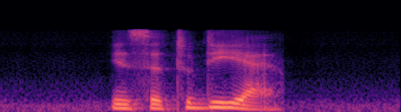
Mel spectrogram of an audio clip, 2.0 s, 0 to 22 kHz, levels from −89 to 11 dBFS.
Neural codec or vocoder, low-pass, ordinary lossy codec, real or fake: codec, 16 kHz, 0.3 kbps, FocalCodec; 7.2 kHz; none; fake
